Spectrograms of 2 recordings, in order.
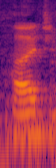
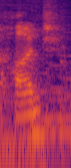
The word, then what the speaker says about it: Hudge: Hudge, not hunch.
